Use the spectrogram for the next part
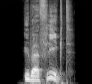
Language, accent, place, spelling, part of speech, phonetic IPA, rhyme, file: German, Germany, Berlin, überfliegt, verb, [ˌyːbɐˈfliːkt], -iːkt, De-überfliegt.ogg
- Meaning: inflection of überfliegen: 1. third-person singular present 2. second-person plural present 3. plural imperative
